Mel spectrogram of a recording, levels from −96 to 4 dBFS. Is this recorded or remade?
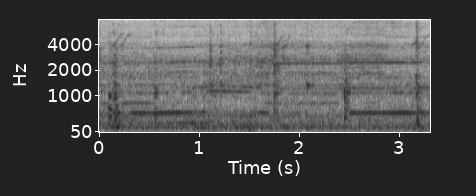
recorded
